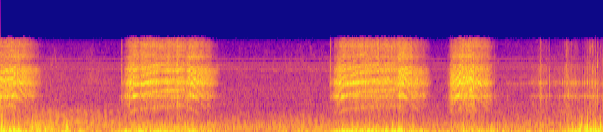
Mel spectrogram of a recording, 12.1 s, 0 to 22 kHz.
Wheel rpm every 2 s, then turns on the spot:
60, 90, 10, 100, 60, 10.
10-12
